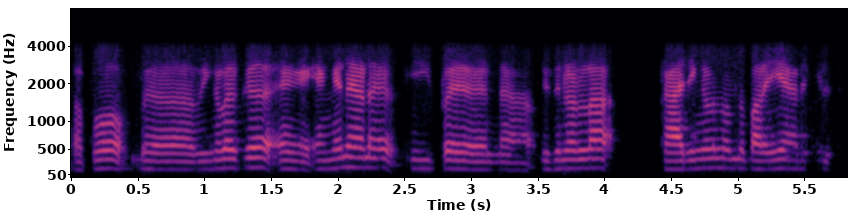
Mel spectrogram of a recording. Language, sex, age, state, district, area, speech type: Malayalam, male, 18-30, Kerala, Idukki, rural, conversation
